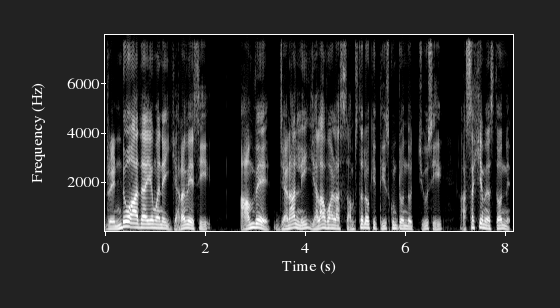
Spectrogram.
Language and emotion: Telugu, disgusted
